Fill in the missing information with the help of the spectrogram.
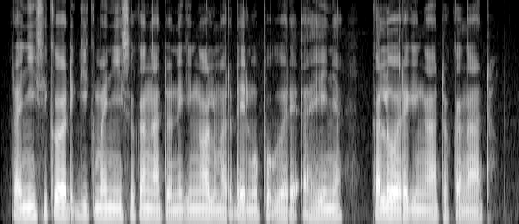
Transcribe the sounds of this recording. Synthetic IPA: ɾa̰ɲisikɔdɡikmaɲisokaŋatɔnɪɡɪŋɔlmardelmopo̰ɡoɾḛʔaɪɲa | kalʊɔɾɛɡɪŋatɔka̰ŋatɔ̥

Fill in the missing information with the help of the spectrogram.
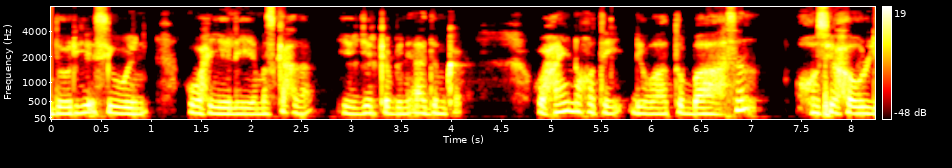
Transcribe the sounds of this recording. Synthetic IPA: d̪ɔːɾɪjɐsɪwɛjn | ʊwɑħjɛːlɛjɛmɐskʰɑħd̪ɐ | ijɞd͡ʒɪrkʰɐbɪnɪaːðɐmkʰɐ | wɑħɑjnɔqɔt̪ʰɛjɖɪβaːt̪ʰɔbaːħsɐn | ɔːsɪħɑwl

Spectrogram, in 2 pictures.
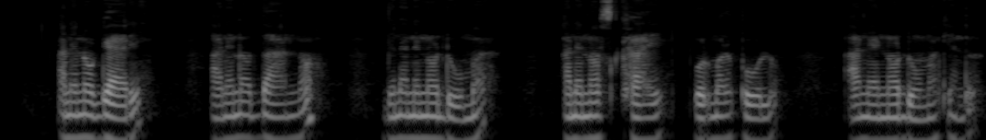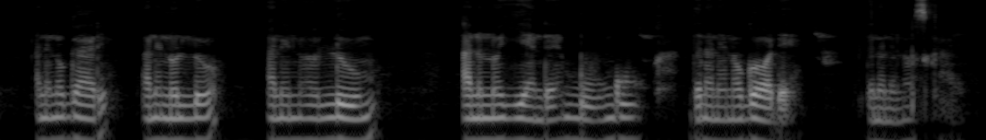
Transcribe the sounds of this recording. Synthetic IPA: anɛnɔɡaɾɪ | anɛnɔd̪anɔ | nd̪ɛnanɛnɔdʊmaː | nɛnɔskʰa | boɾmaɾapolo | a̰nɛnɔdʊmakend̪o | anɛnɔɡaɾɪ | anɛnɔlo | anɛnɔlum | anɛnɔjɛndɛbuŋɡund̪ɛnanɛnɔɡɔdɛ | nd̪ɛnanɛnɔskʰaɪ

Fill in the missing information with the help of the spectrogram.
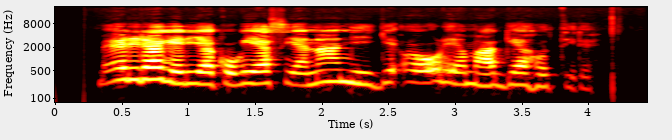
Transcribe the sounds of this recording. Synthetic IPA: mɛɾiɾaɣeɾiakoɣeasjanaɲiːɡeʔɔoɾeamaɡeaɦotiɾɛ

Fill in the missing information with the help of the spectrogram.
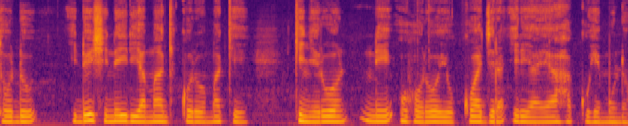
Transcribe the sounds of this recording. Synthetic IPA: toːdo | idoiʃineiɾiamaɡikoɾomake | kiɲeɾwɔneuhɔɾɔjokwaːd͡ʒiɾaʔeɾeajaɦakuɦemuno

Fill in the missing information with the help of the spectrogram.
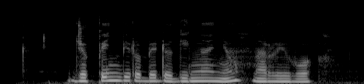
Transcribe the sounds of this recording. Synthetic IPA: d͡ʒopiɲbiɾobedoɡɪŋaɲɔmarːiɾwɔk

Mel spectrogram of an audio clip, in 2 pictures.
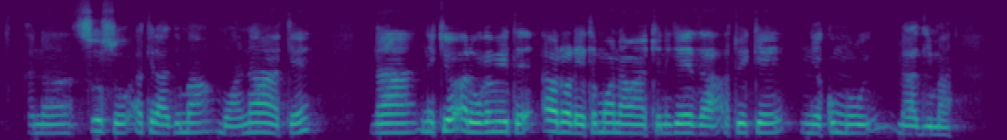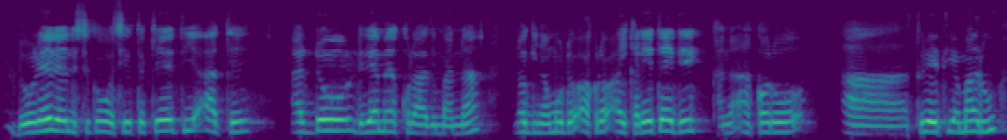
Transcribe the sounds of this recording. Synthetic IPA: kanasosoʔakeɾaðimamwanawakɛ | nanekeɔʔaɾoːɣametɛaɾɔɾɛtɛmwanawakɛneɣɛðaːtwekɛ | nɛkomo | ɾaðima | doɾeɾenesikɔɣosjetɛketiɛʔate | adoɾeɾeamɛkoɾaðimana | nɔɡiɲamoːndoʔakɔɾɔʔaikaɾetɛðekanaːkɔɾo | atuɾetiɛmaɾu

